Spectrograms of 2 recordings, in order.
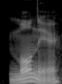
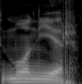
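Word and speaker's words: Mjölnir: I don't have the hammer and Mjolnir, right? That's how you say it in American. But I think if you say it in the proper Icelandic accent, it's Mjolnir.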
